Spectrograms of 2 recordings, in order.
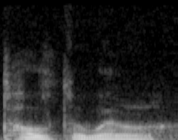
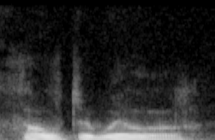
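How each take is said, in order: First: "Tulta Will" beginning with a plain T; Manx T for TH. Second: "Thulta Will" beginning with TH as in thin; English TH. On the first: Teacher gives the real Manx Gaelic name, plain T version. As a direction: start "Tulta Will" with T, no TH sound. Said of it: "T H is pronounced like T". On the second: Teacher quotes the common name of the place, English TH version. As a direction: start "Thulta Will" with the tongue-between-teeth TH. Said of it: "What we call Thulta Will". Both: Shown as a demonstration.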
